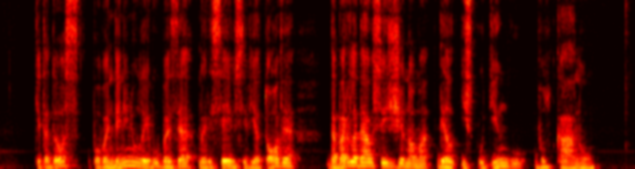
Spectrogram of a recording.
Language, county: Lithuanian, Utena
